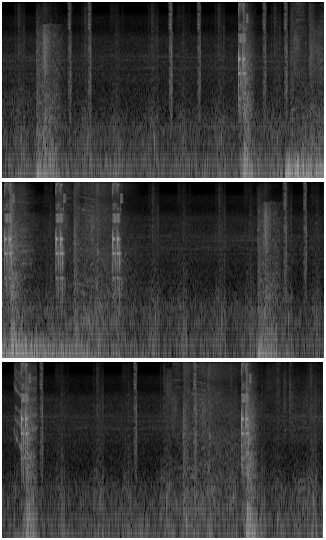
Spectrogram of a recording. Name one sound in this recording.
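Short interface clicks sound as buildings are placed.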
